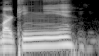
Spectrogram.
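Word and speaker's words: Martín: And I love the Enye on the Martin. So it's like Martini. – That's exactly how you're supposed to pronounce it.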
